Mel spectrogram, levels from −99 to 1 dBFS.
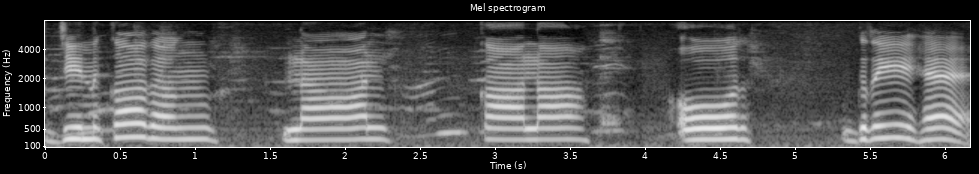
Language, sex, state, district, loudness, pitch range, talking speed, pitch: Hindi, female, Punjab, Fazilka, -14 LUFS, 255-270 Hz, 70 wpm, 265 Hz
